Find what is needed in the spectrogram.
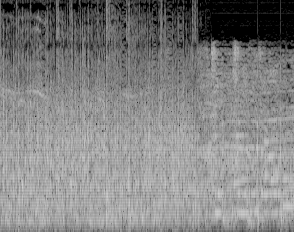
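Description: Fireworks exploding and crackling, a dense run of many sharp cracks. About three seconds in it cuts off and music begins.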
